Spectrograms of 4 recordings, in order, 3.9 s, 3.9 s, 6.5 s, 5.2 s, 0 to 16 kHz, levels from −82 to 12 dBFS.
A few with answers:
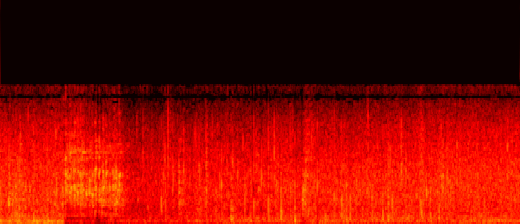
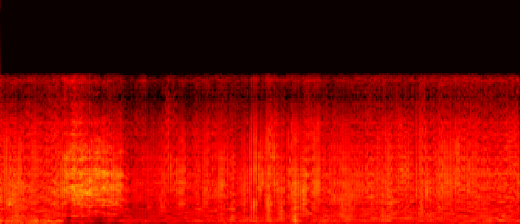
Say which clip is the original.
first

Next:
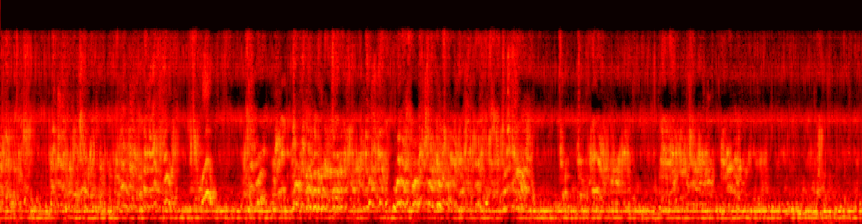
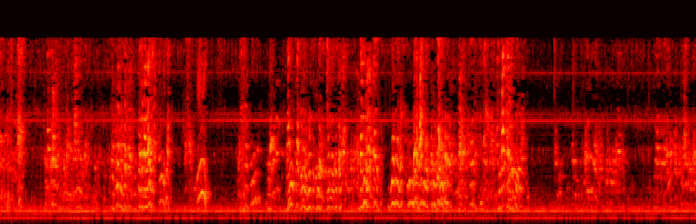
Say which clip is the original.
second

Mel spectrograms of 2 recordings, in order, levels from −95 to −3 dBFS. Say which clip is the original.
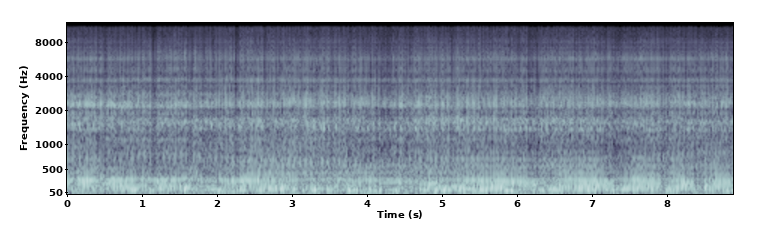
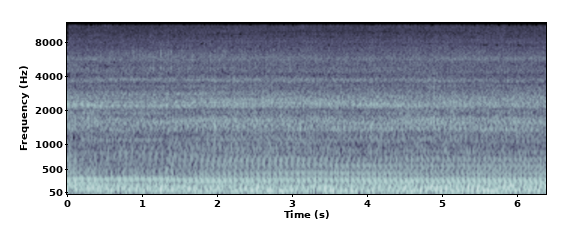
second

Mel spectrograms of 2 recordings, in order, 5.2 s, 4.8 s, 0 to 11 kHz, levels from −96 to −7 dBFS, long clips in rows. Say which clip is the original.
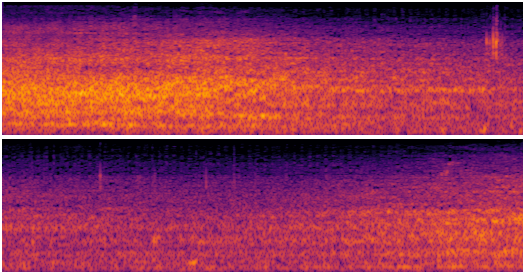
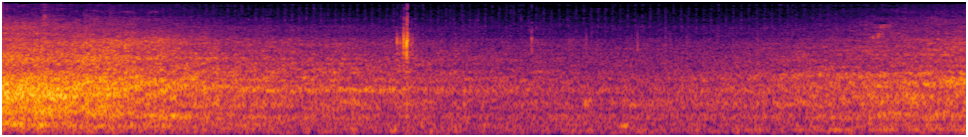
second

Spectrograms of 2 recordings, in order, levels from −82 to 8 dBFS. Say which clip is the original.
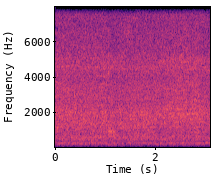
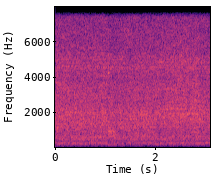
second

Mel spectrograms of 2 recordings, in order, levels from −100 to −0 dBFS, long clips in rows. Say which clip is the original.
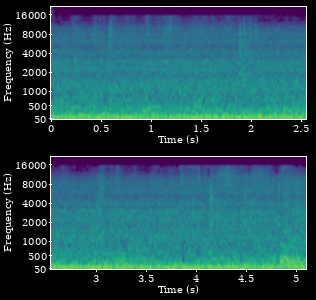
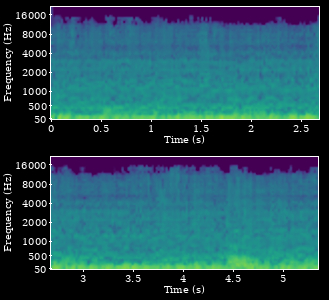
first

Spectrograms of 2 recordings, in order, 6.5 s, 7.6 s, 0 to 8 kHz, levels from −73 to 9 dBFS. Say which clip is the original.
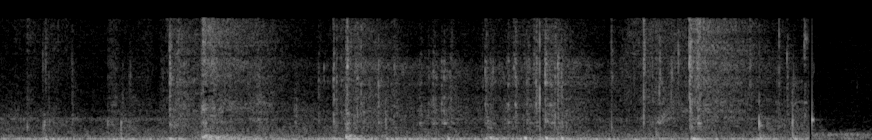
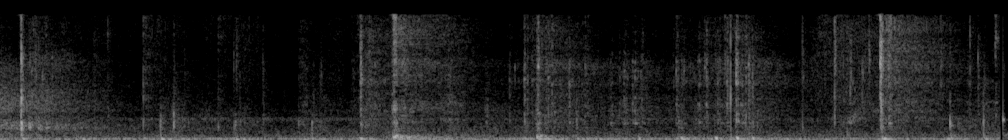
second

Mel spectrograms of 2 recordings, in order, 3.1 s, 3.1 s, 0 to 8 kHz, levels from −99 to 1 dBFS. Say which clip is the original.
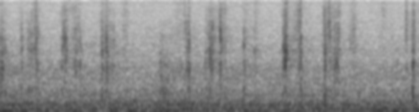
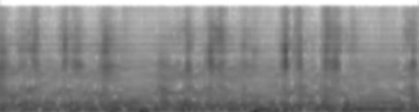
first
